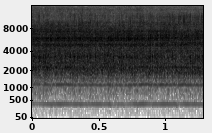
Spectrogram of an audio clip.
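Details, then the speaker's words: Washing machine drain pump: steady high-pitched whine with harsh rushing hiss, much louder than normal; technician attributes it to the pump being too powerful, propeller problem noted, not a serious fault. "A cliente me ligou reclamando que a máquina dela estava fazendo muito barulho, tá?"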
